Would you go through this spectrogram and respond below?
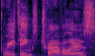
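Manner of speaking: very high-pitched fairy sprite voice. The lead sprite greets the Fellowship, in a high-pitched sprite voice. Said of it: "says the lead sprite in a high-pitched voice".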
